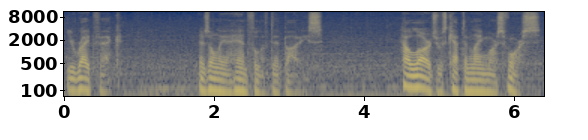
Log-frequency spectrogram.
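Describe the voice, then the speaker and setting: Deep-voiced, steady adventurer. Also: male voice, unhurried, slight background noise. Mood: grave, concerned. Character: calm, steady male adventurer, seeker of visions.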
